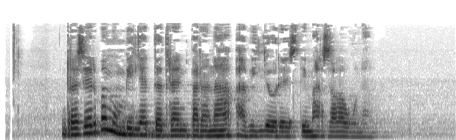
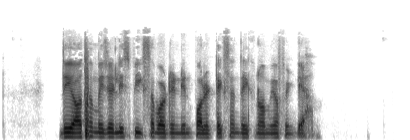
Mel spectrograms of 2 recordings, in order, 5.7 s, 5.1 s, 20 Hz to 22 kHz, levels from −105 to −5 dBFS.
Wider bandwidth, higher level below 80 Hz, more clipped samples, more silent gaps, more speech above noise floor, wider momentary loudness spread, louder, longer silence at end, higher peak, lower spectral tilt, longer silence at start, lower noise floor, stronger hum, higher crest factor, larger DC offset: first, 11.5 kHz vs 7.6 kHz; second, -66 dBFS vs -56 dBFS; neither; neither; second, 44 dB vs over 71 dB; about the same, 13 LU vs 11 LU; about the same, -20 LUFS vs -20 LUFS; second, 1.05 s vs 1.2 s; about the same, -4 dBFS vs -2 dBFS; second, -6 dB/octave vs -7.5 dB/octave; about the same, 0.8 s vs 0.75 s; second, -64 dBFS vs under -90 dBFS; neither; about the same, 18 dB vs 20 dB; neither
